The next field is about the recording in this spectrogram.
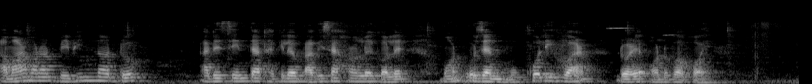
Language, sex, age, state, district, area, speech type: Assamese, male, 30-45, Assam, Charaideo, urban, spontaneous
